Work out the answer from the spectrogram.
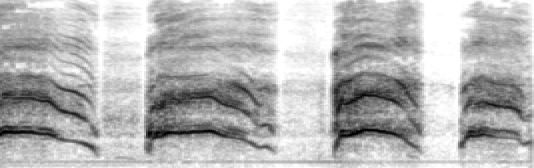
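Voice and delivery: hammed-up wail of a man hit by acid; imitated screaming. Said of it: "he's screaming like".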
